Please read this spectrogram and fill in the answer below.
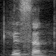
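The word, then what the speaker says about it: listen: लफ्ज ऐसे हैं जैसे लिसन इसमें टी क्या है साइलेंट इसमें वाव साइलेंट था इसमें भी व साइलेंट था इसमें टी साइलेंट है इसको हम पढ़ते कैसे हैं लिसन इसी तरह से अरबी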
